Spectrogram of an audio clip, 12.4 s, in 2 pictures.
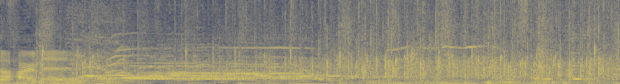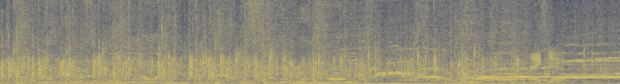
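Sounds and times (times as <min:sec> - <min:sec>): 
speech: 0:00.0 - 0:01.3
audience applause: 0:00.0 - 0:12.3
cheers and whoops: 0:00.8 - 0:05.4, 0:09.7 - 0:12.3.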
